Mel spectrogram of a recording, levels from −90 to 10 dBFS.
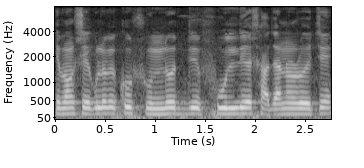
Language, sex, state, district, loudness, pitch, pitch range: Bengali, male, West Bengal, North 24 Parganas, -12 LUFS, 155 Hz, 145-155 Hz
